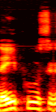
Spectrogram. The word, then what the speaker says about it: Naples: 자, 이건 네이플스 그러면 나폴리예요. 나폴리 영어식 발음인데 나폴리를 여행하는 여행자에 대한 이야기를 다 알 겁니다.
